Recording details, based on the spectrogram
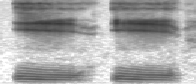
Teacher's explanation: clear version like if i say e i tend to pull my lips back the sound is pushed pretty far forward i'm using the front of my tongue it's very high in the mouth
